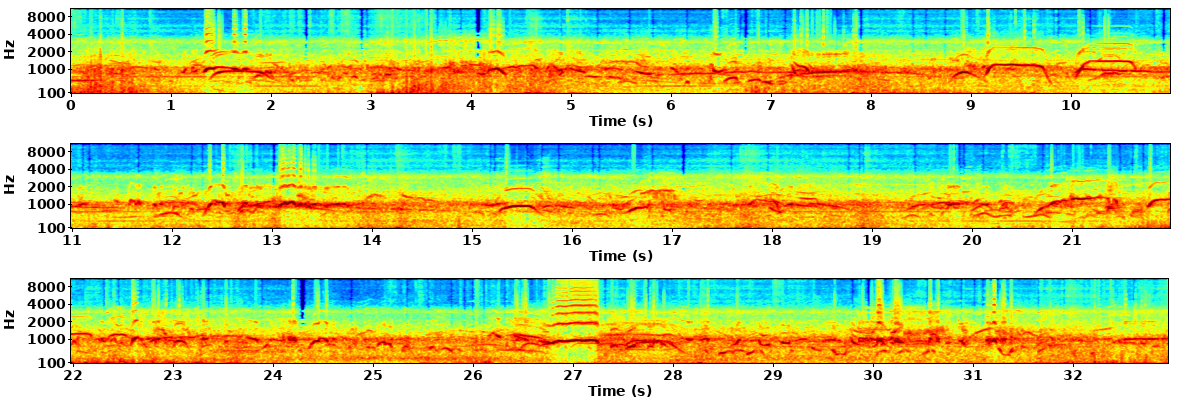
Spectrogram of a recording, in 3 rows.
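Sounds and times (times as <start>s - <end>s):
riders screaming and whooping: 0.0s - 32.9s
wind buffeting microphone: 0.0s - 32.9s.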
